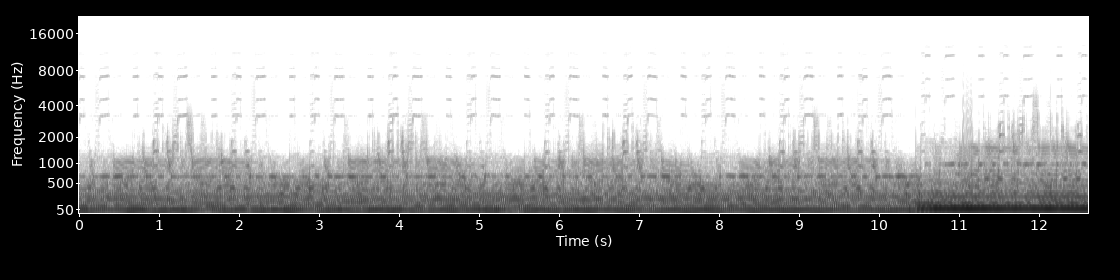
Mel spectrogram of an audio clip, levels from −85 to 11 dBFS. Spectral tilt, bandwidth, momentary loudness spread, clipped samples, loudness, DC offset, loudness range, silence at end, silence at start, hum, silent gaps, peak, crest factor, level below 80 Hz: -11.5 dB/octave; 1.9 kHz; 12 LU; under 0.1%; -17 LUFS; under 0.1%; 8 LU; 0 s; 0 s; none; none; 0 dBFS; 14 dB; -14 dBFS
